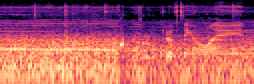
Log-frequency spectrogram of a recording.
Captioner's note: police radio beeping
